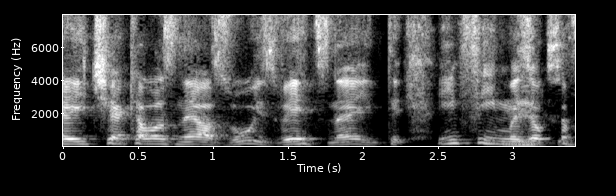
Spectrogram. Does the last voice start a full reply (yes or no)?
no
